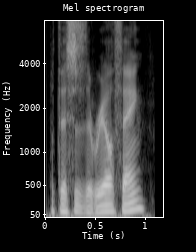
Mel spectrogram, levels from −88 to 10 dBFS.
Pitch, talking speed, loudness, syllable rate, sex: 100 Hz, 305 wpm, -16 LUFS, 6.0 syllables/s, male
